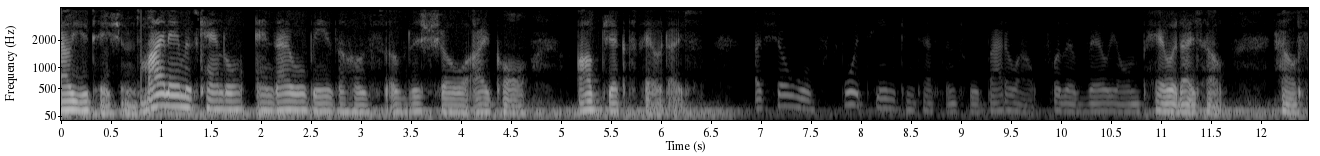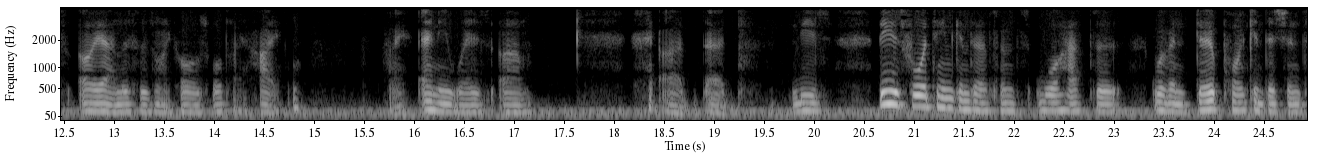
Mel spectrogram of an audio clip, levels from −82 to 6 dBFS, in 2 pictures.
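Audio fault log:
0.8 s, skip ahead: The sound jumps forward abruptly, with no pause or filler at the join, and about 0.7 s of audio is simply gone. The two sides meet almost directly, so the jump sounds like a splice rather than a dropout. Later audio was already queued when this stretch was discarded, either lost in transit or dropped by the jitter buffer as it overflowed, which cut the playout delay by roughly the same 0.7 s.
1.38–1.85 s, jitter buffer speed-up: For just under half a second the audio runs about 10% fast and sounds hurried, yet its pitch stays the same. The jitter buffer was holding more audio than its target, as happens when held-back packets arrive together. To shed the backlog it repeatedly cut out short pieces one or a few pitch periods long, removing roughly 50 ms in total. The timing tightens while the pitch is left alone.
6.58–6.92 s and 10.70–11.10 s, zipper noise: During both level moves a fine ticking or zipping rides on the sound. 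The first is a drop of about 20 dB and the second a rise of about 20 dB. Each change was applied in 1 dB jumps at roughly 50 steps per second with no smoothing between them, which fits a gain update once every 20 ms block. Every jump leaves a small discontinuity in the waveform, and the run of them is heard as the zipper texture. The call path's G.711 band limit leaves nothing above 4 kHz.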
